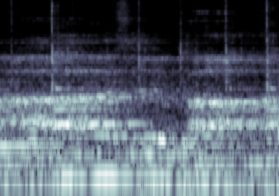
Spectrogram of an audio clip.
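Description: Sikh shabad kirtan in Raag Yaman: harmoniums holding sustained notes under a slow sung line, with a few sparse tabla strokes.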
